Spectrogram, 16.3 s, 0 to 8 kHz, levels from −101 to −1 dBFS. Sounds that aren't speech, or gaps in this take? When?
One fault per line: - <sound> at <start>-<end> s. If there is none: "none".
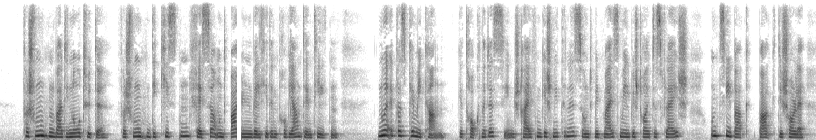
- dropout at 4.7-4.8 s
